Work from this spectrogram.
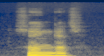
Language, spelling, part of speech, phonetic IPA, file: Polish, sięgać, verb, [ˈɕɛ̃ŋɡat͡ɕ], LL-Q809 (pol)-sięgać.wav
